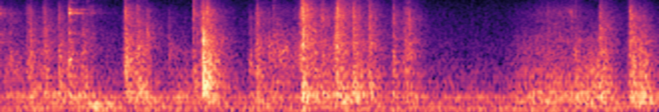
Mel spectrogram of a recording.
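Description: Irregular plastic clicks and knocks from oxygen tubing and an air-entrainment (Venturi) mask being handled and connected at a wall oxygen flowmeter, the loudest about a second in. A faint steady tone sits underneath and fades about three seconds in.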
